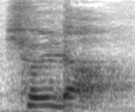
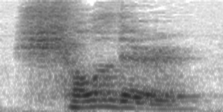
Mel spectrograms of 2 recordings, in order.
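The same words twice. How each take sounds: First: All syllables are even, with no stress. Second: The first syllable is stressed, with strong air. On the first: The speaker calls it wrong. "절대 shoulder, shoulder, shoulder 이런 발음이 아니라" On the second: The speaker calls it right. "이렇게 발음을 해주세요"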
